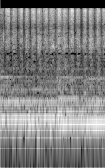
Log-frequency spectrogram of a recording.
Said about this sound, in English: you can hear that scraping of my pulling back. I'm sanding down the paper there.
